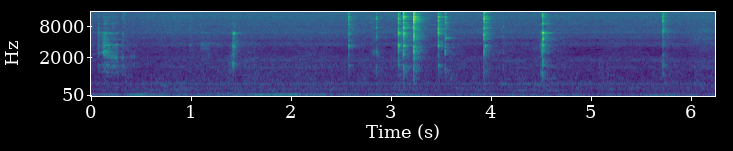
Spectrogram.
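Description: A spoon scraping and clinking against glass bowls as mayonnaise is scooped out and knocked off into a mixing bowl, with a quick cluster of sharp clinks about three seconds in and a few single ones after.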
